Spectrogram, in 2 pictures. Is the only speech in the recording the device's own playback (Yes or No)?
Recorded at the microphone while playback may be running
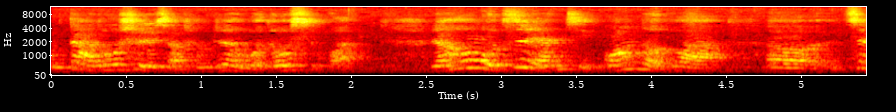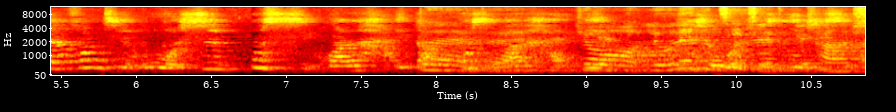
No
